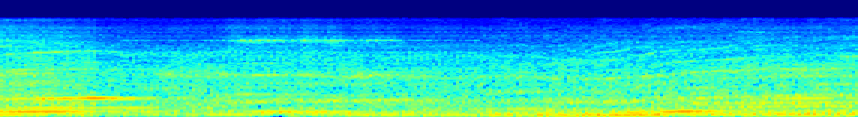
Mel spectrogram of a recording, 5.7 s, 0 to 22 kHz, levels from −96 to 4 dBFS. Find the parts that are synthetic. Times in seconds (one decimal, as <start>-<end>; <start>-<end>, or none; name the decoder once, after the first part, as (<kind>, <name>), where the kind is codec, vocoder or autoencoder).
0.8-3.2 (autoencoder, DAC-VAE)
